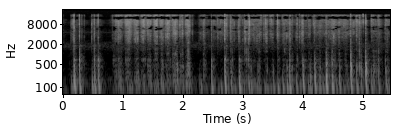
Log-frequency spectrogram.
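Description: A flat, thin black vinyl sheet of large die-cut letter stickers with the white backing showing is scratched and tapped with fingertips and short nails. Dull, low-heavy taps and soft scraping come in quick, uneven bursts with very short ring.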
